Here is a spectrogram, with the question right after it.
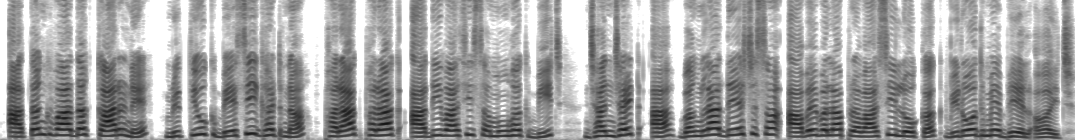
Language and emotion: Maithili, neutral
